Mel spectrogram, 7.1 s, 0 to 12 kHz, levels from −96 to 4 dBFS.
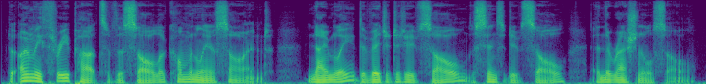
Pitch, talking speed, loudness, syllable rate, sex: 90 Hz, 170 wpm, -20 LUFS, 6.1 syllables/s, male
